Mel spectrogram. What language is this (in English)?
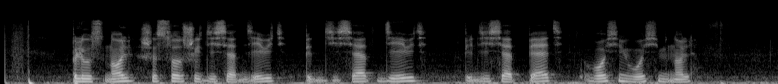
Russian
